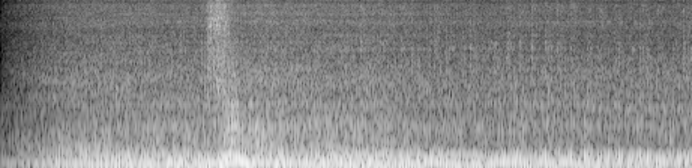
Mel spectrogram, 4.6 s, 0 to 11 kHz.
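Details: 1978 Kawasaki KZ1000 LTD four-cylinder, rebuilt rescue bike, early test run: blips up from a loose, lumpy idle and settles unevenly; owner expects new rings breaking in to straighten it out.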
